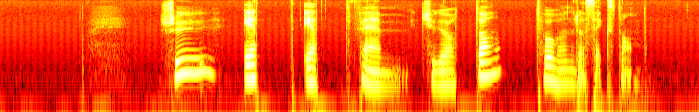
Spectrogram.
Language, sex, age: Swedish, female, 53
